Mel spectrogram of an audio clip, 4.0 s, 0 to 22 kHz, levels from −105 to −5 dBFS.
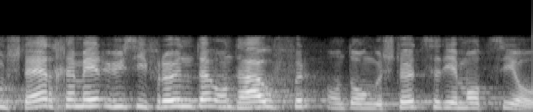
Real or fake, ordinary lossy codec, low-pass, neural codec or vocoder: real; Opus, 24 kbps; 5.4 kHz; none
